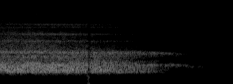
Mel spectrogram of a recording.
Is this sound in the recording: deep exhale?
yes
